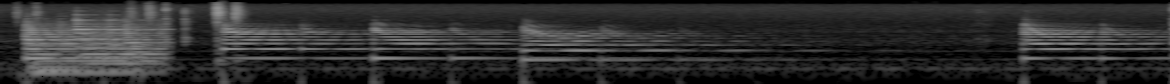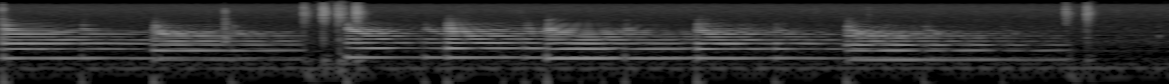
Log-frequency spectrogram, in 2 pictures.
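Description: Plucked string notes ring out in short repeating phrases with bright harmonics, sustaining between accents, played alone at moderate volume.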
